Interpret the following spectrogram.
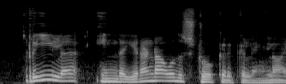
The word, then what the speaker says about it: ロ: இதே வந்து உச்சரிக்கப்படும் பொழுது ரோ அப்படின்னு வந்து உச்சரிக்கப்படுது அப்படின்றத நீங்கள் நினைவில் வச்சுக்கோங்க.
